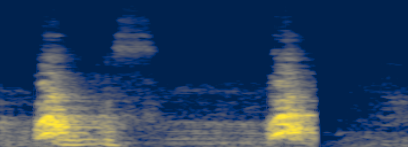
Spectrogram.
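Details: Dog barking in India where puppies of many breeds are offered for sale; two loud, sharp single barks about a second apart, then quiet.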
